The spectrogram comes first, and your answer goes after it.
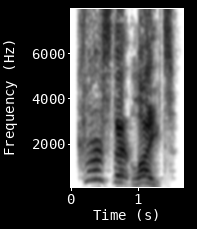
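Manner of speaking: high, slow, drawn-out curse; a slow, high, anguished curse; pained curse. Acted. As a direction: spit the curse out in pain. Blinded, cursing.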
